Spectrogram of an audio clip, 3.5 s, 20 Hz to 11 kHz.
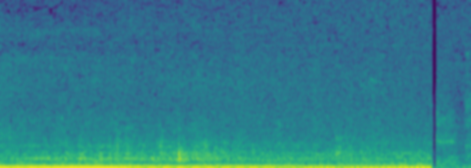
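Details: Honda CL350 motorcycle during fuel tank clean and repair: steady low rumble with even beat for a few seconds before cutting off, no knocks or misses; normal running.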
